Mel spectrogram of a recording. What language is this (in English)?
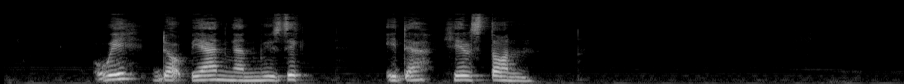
Kelabit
